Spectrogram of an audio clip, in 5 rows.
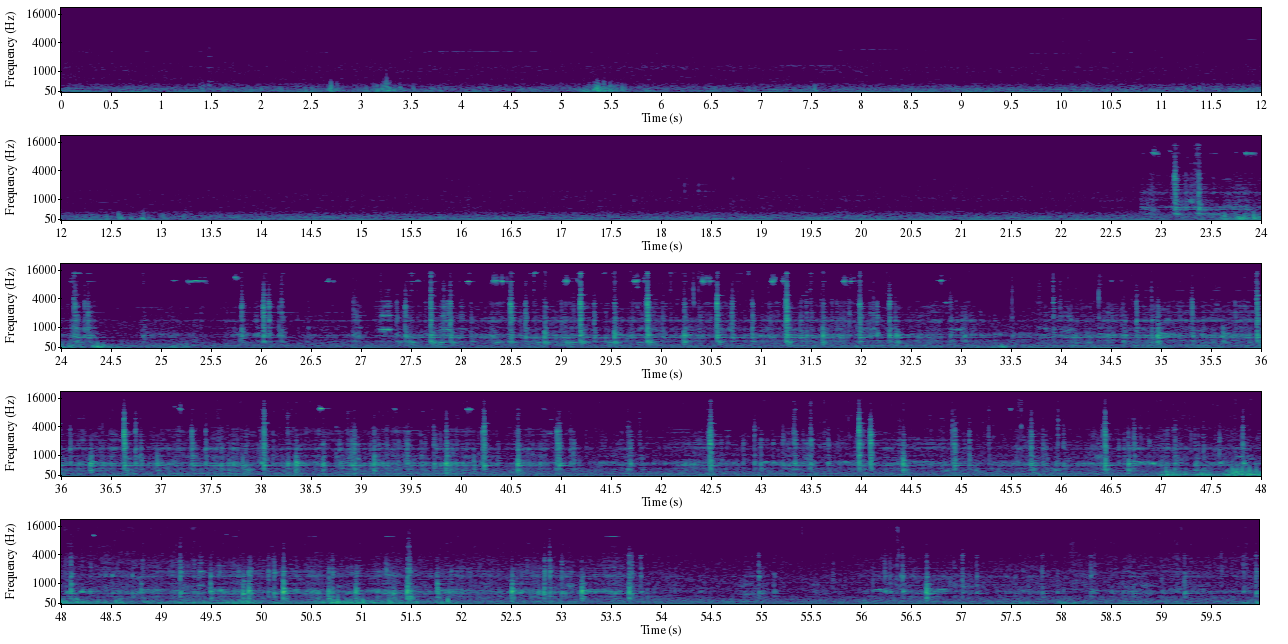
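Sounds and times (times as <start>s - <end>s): meat grinder humming: 22.8s - 59.9s.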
